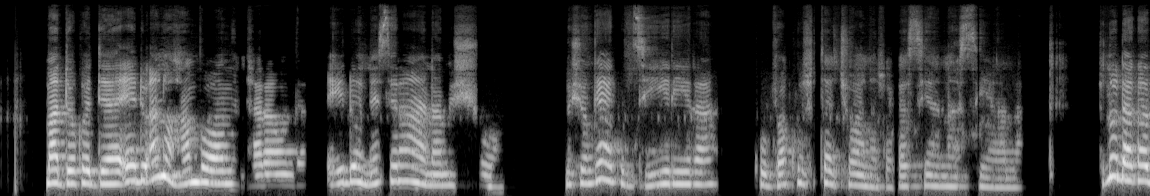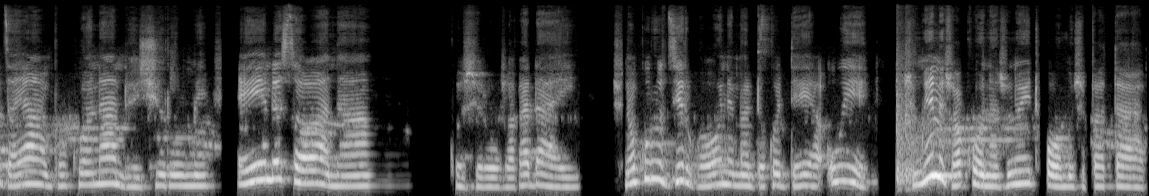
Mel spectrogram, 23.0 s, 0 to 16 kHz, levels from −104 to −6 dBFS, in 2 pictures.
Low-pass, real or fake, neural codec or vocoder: 14.4 kHz; real; none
